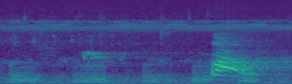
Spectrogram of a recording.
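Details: Chacma baboons calling at night in the African bush: a few low, soft grunts, then one loud, sharp bark near the end, over a steady high-pitched drone.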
